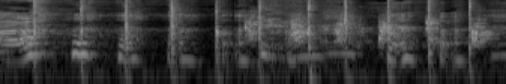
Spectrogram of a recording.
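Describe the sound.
A steady run of sharp claps, about a dozen evenly spaced hand claps, mixed with laughter and voiced chatter over the top.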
